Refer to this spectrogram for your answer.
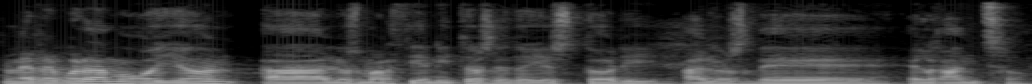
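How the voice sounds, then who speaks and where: At a fairly slow pace with hardly any pauses, a man speaks at a medium pitch in a monotone, flat intonation. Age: 20s. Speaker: drag queen. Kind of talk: casual chat.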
